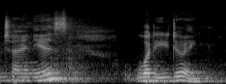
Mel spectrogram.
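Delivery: low, lightly suspicious question; casual probing. Retold or imitated. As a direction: ask it low, as if only mildly curious. Mother questioning son over washing.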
